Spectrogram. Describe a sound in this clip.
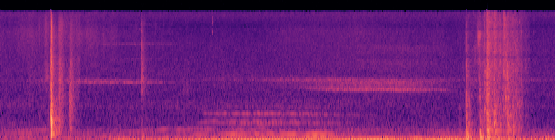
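An object knocks down onto a hard surface.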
